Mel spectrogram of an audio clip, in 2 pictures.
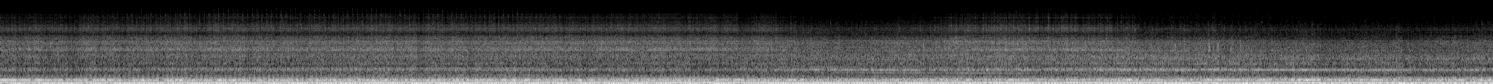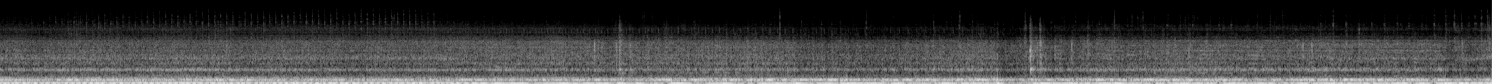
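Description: Motorcycle engine running at a steady cruise, heard from a camera mounted on the bike, with wind rushing over the microphone; the engine note shifts slightly about two thirds of the way through.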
